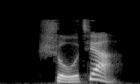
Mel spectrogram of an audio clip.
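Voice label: Chinese, vocabulary; hsk4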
